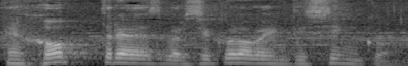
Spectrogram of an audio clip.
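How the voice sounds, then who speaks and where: A man's voice: a little high, moderate pace, mellow, soft background music. A man preaching a sermon in an earnest, conversational way, repeating key phrases for emphasis. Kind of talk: sermon teaching.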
